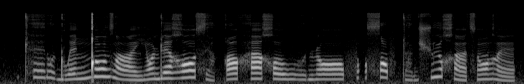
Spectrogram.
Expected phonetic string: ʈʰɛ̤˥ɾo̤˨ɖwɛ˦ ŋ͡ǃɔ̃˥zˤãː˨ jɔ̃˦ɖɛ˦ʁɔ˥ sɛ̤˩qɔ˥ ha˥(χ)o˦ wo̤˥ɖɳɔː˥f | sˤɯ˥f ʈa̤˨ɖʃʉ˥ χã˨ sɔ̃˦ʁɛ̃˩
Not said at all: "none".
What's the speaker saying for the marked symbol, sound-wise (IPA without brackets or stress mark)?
χ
